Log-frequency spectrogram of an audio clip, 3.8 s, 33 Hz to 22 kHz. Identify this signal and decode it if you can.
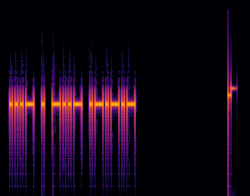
Morse code, heard as a keyed tone, about 30 wpm, 700 Hz. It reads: VEX.
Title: Pangram Challenge v2 - 30wpm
